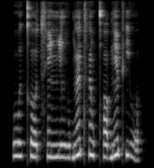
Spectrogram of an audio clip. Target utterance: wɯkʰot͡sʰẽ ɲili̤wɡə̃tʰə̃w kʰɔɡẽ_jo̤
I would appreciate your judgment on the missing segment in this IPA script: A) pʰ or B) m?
A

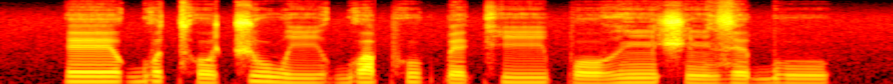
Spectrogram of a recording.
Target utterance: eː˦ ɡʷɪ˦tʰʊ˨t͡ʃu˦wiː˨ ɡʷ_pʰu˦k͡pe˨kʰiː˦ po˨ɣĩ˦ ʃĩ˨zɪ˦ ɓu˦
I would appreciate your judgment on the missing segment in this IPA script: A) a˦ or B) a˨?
A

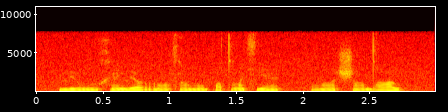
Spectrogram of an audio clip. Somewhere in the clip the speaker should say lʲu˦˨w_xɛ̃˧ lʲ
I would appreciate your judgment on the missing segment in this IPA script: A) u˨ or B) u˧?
B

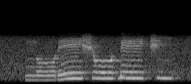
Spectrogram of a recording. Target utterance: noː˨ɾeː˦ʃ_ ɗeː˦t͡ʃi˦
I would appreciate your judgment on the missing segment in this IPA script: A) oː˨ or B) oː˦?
B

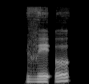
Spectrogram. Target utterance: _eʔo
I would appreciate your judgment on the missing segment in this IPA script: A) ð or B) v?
B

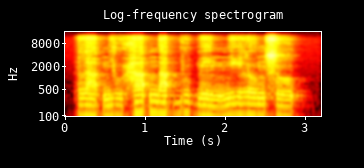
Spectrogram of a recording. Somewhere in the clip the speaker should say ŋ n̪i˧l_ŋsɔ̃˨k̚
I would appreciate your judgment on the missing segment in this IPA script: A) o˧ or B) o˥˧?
A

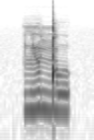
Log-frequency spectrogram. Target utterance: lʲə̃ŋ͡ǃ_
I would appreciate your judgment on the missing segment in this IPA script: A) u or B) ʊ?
B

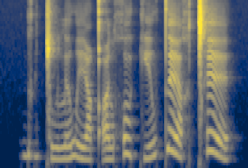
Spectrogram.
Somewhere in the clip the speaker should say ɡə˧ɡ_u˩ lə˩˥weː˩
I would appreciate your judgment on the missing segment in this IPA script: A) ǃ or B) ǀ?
B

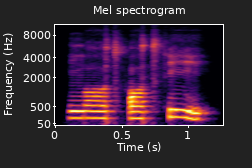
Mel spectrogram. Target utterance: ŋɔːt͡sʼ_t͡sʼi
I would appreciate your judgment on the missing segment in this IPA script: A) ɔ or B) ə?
A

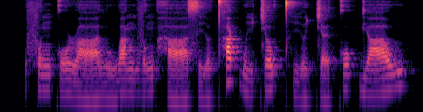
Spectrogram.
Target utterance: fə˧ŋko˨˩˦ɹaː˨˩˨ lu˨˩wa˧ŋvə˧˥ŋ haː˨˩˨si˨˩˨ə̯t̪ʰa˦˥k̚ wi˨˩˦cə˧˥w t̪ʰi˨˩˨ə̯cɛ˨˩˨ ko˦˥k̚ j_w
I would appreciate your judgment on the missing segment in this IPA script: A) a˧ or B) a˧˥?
B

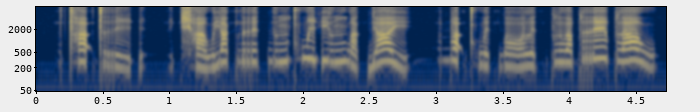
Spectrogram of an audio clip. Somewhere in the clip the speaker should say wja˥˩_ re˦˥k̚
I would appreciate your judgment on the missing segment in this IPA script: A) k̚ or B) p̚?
A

